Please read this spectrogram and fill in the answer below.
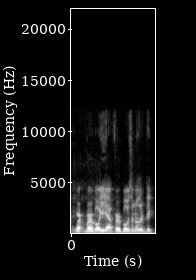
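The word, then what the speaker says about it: Vrbo: How does Direct Book Me differ from those platforms like Airbnb and I think it's pronounced Verbo? Correct. Verbo, yeah, Verbo is another big player.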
